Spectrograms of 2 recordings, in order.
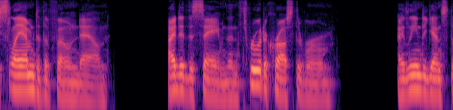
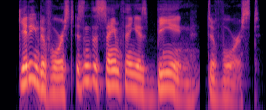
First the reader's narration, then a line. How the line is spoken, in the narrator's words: snapped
